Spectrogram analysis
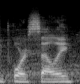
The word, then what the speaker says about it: Porcelli: yeah we can go with pelli how you pronounce it it depends on how much wine I've had but but usually Porcelli uh again yeah more wine it gets a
